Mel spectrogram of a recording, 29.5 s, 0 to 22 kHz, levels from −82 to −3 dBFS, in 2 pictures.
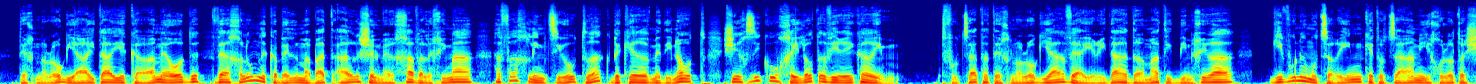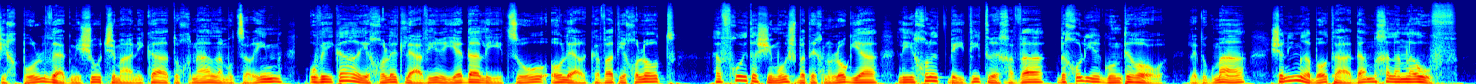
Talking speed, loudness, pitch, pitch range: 115 wpm, -18 LUFS, 100 Hz, 85-115 Hz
